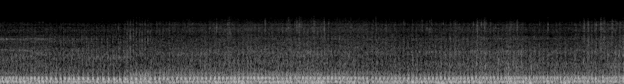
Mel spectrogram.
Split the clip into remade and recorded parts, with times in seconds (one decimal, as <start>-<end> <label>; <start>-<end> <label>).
0.0-0.4 remade; 0.4-1.5 recorded; 1.5-3.7 remade; 3.7-5.1 recorded; 5.1-6.2 remade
